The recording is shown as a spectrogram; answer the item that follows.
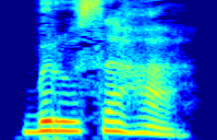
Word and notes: berusaha: indonesian

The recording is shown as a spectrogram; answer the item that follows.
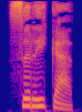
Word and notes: serikat: Indonesian

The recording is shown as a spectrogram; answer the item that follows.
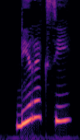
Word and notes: direksi: Indonesian

